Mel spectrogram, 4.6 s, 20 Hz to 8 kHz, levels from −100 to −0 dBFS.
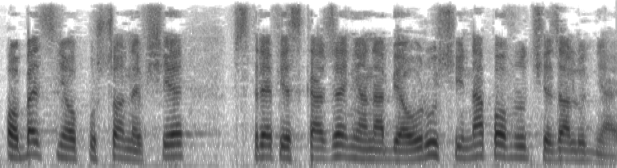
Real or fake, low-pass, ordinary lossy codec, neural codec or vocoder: real; 7.2 kHz; Opus, 64 kbps; none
